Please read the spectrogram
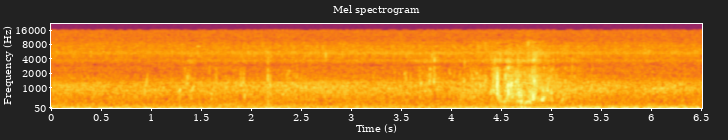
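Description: A hooked fish splashing at the surface close to the bank: a short flurry of splashes about four and a half seconds in.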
